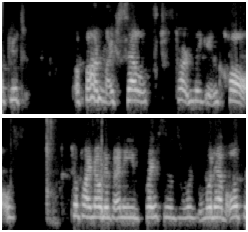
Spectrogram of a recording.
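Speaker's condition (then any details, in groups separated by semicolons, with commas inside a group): Cerebral palsy; premature birth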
